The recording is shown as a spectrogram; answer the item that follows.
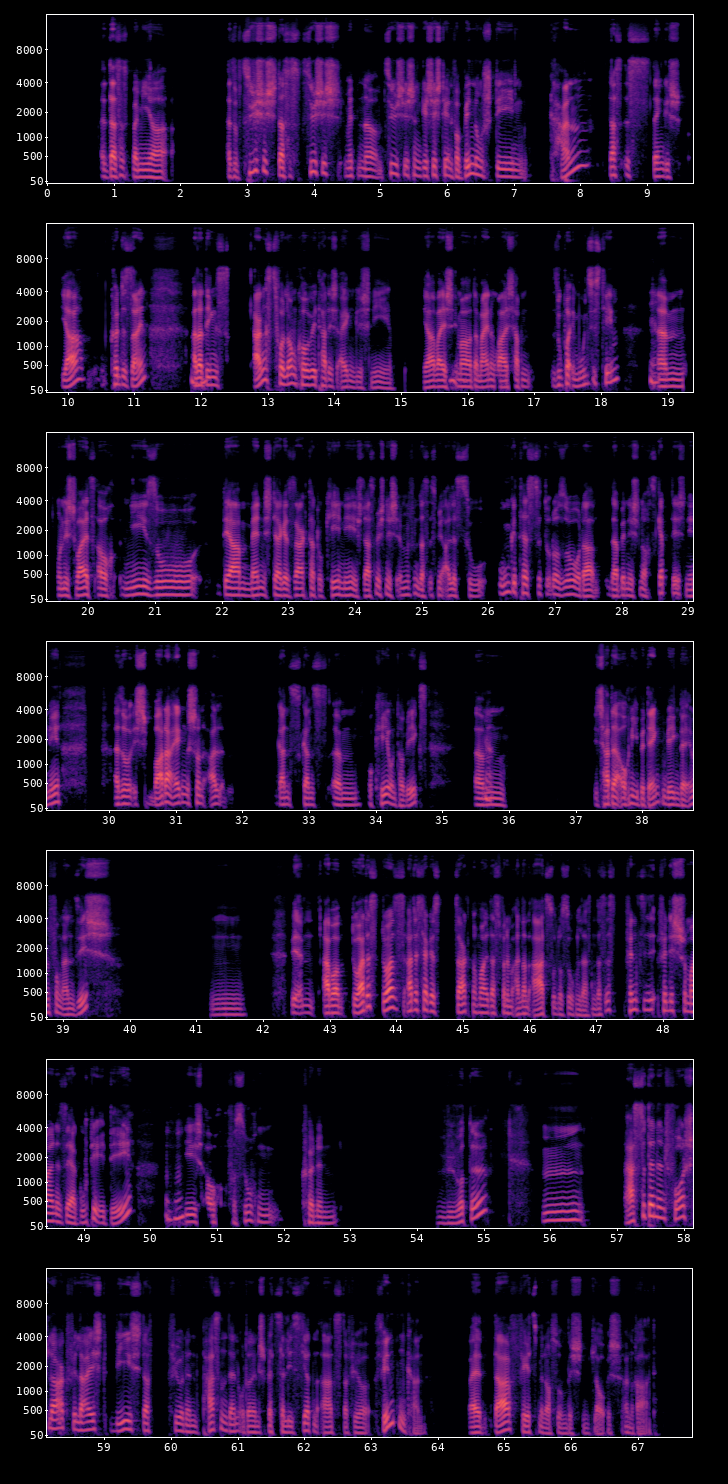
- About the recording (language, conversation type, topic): German, advice, Wie beschreibst du deine Angst vor körperlichen Symptomen ohne klare Ursache?
- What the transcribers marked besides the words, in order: other background noise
